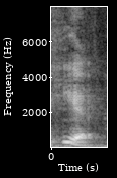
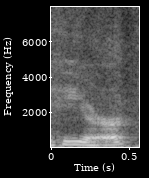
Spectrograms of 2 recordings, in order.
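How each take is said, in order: First: Here is said in a New Orleans accent. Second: Here is said in a general standard accent. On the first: "say here" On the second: "we don't say here"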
